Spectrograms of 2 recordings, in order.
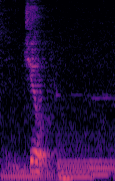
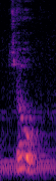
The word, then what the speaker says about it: Diop: like this the oh it's pronounced joke as in rhymes with hope I would say with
